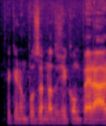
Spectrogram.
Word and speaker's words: comperar: Just be careful that “comperar” is just one “r”, so it isn’t rolled.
